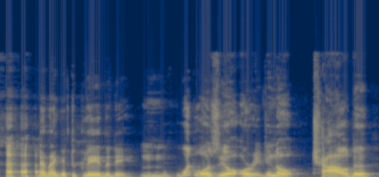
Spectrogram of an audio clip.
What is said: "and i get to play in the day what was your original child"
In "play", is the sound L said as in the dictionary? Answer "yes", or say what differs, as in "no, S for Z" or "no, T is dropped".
yes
